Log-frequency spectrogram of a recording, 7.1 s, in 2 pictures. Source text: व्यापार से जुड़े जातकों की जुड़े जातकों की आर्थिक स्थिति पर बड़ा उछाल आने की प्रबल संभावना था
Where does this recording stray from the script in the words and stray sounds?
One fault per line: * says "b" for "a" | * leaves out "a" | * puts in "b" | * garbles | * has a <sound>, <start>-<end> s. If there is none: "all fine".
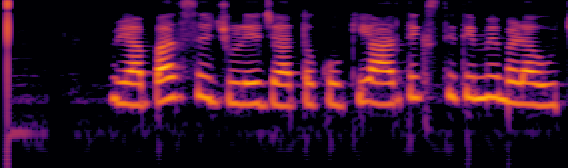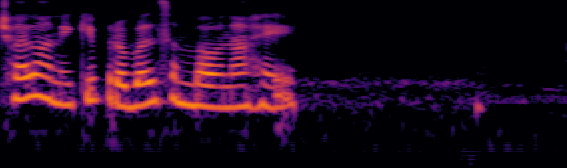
* leaves out "जुड़े जातकों की"
* says "में" for "पर"
* says "है" for "था"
